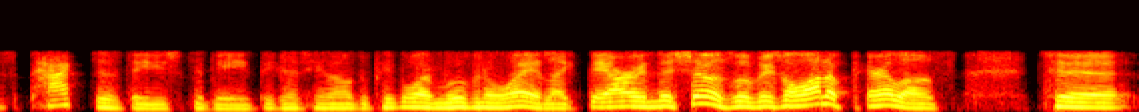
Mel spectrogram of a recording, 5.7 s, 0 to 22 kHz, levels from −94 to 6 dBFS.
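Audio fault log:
Throughout: Speex codec, heavily squeezed. The speech comes out hoarse and grainy, because at this low rate, around what an 8 kbps setting gives, the CELP coder has very few bits for the excitation. Nothing comes through above about 3.8 kHz, so it sounds narrow and muffled too.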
